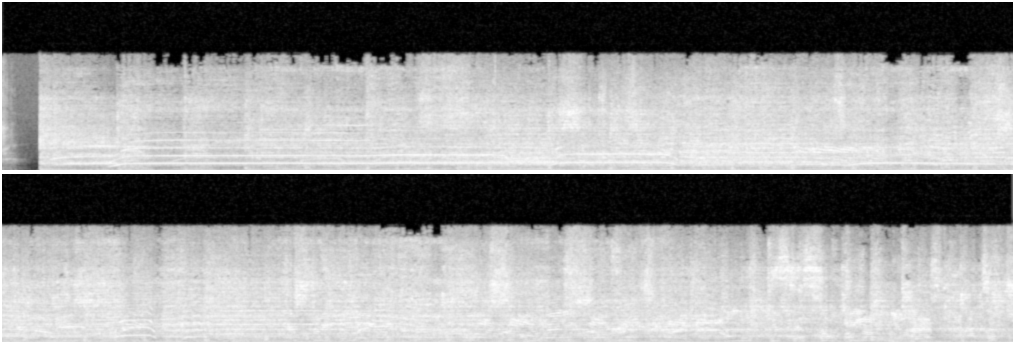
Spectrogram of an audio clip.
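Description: A loud live stadium concert with a huge crowd cheering, yelling and whooping continuously, amplified vocals and music blending into a dense, echoing roar that stays intense for the whole stretch.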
